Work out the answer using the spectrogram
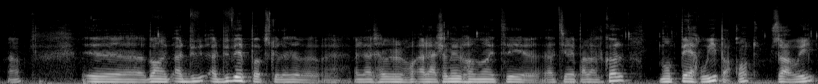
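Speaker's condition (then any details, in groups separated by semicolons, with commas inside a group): Stuttering; possibly partly from epilepsy, large tongue scar from frequent tongue biting in seizures; concentrates hard to remain intelligible to everyone; repeated sounds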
